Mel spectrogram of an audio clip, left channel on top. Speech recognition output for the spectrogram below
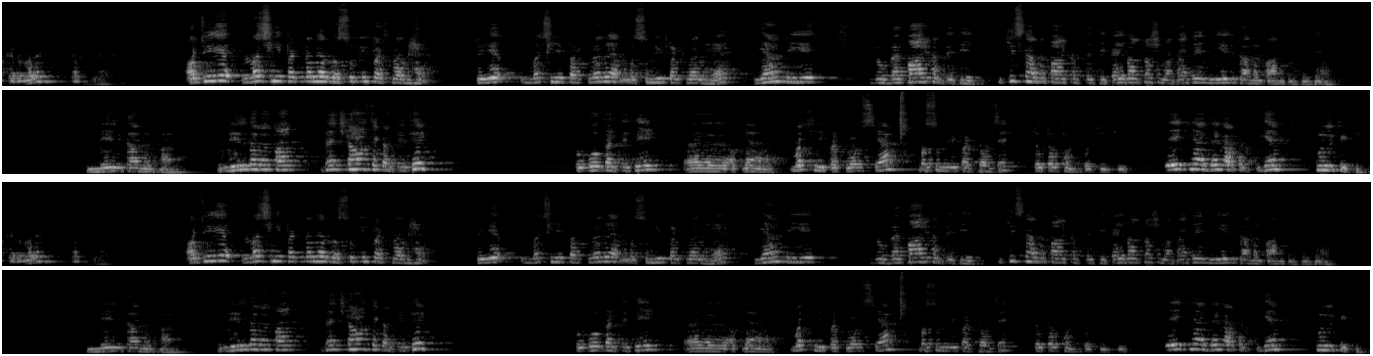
कर दिया था। और जो ये मछलीपट्टनम या मसूलीपट्टनम है, तो ये मछलीपट्टनम या मसूलीपट्टनम है, यहाँ पे ये जो व्यापार करते थे, किसका व्यापार करते थे, कई बार प्रश्न आता है, तो ये नील का व्यापार करते थे, नील का व्यापार। तो नील का व्यापार डच कहां से करते थे, तो वो करते थे अपना मछलीपट्टनम से या मसूलीपट्टनम से, जो प्रथम कोठी थी। एक यहाँ जगह पड़ती है पुलकिट,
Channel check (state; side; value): quieter; right; 6.2 dB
